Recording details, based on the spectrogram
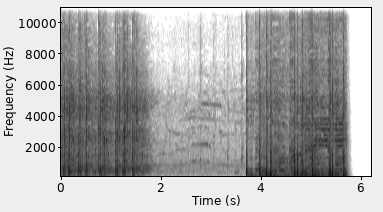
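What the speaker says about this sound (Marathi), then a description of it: "61व्या वाढदिवसाची ही 61 तोफांची सलामी आता आपण बघूया" Rapid volleys of loud booming blasts from a 61-cannon ceremonial salute, a dense burst, then a pause with distant crowd noise, then another barrage ending abruptly.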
